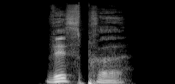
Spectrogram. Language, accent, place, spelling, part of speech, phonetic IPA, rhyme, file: German, Germany, Berlin, wispre, verb, [ˈvɪspʁə], -ɪspʁə, De-wispre.ogg
- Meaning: inflection of wispern: 1. first-person singular present 2. first/third-person singular subjunctive I 3. singular imperative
